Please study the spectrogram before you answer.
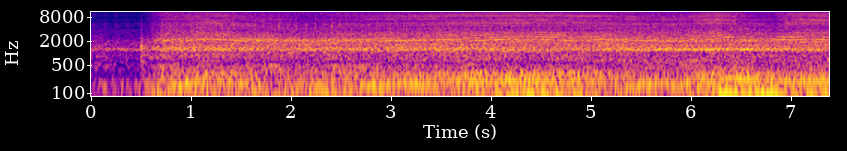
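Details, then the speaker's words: T120SS injection engine revved: clear flute-like whistle over the engine climbing with revs, from a dented oil pan pressing on the oil pump pickup as oil is sucked; before repair. "suaranya seperti suling Oke Bro jadi suaranya itu berasal dari bawah yaitu dari pancit poli ini yang penyok jadi panci ini karena terlalu di dalam akibatnya adalah pompa oli atau corong dari ujung pompa oli itu mepet dengan plat dari panci oli ini"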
